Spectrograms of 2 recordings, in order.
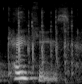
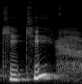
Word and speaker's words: keiki: forming what we call keikis. Thank you to one of my lovely subscribers who actually let me know how to pronounce it because I used to say kiki, but apparently it is keiki.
